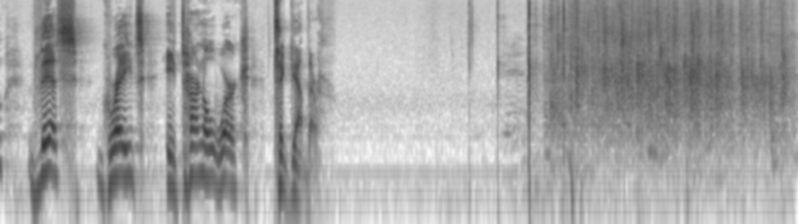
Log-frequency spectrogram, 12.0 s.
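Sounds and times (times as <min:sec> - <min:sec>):
speech: 0:00.0 - 0:04.9
audience applause: 0:08.0 - 0:11.9.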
